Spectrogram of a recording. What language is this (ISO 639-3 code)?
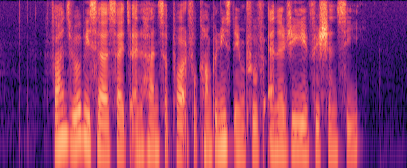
eng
